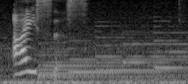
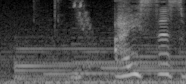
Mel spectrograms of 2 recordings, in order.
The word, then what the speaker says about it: Isis: horse's mom is named isis but in ancient egyptian it's pronounced closer to isa or asa hmm how do i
